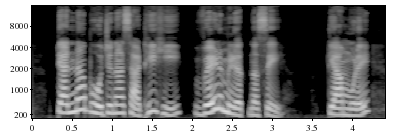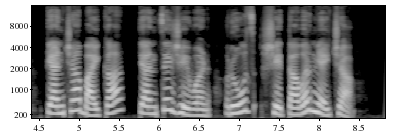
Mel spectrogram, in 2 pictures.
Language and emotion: Marathi, neutral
